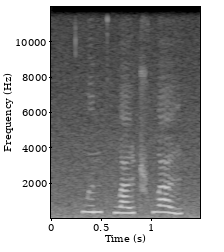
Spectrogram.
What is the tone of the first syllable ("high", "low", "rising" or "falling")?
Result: high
